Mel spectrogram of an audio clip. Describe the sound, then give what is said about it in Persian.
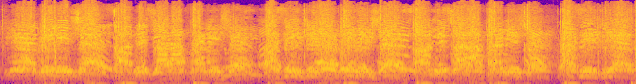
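Students chant in unison at a protest rally at Razi University in Kermanshah. The crowd is loud and rhythmic, repeating a phrase steadily from start to finish. “صدای دانشجویان دانشگاه رازی کرمانشاه.”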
